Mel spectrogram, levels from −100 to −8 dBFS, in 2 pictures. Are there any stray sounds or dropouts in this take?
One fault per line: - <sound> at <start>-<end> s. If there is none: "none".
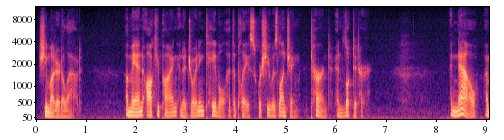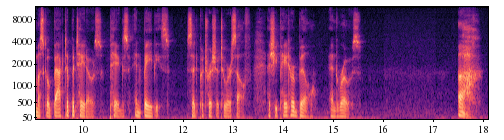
none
